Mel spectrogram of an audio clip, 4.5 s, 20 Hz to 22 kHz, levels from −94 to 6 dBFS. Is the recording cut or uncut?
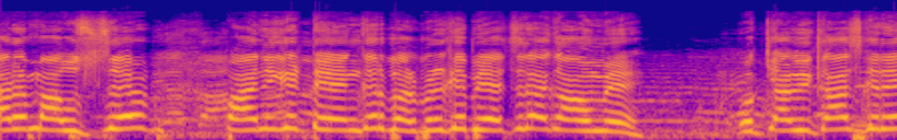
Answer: uncut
